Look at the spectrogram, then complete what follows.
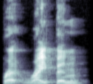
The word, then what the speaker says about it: Brett Rypien: And I believe Brett Rypien, that's how you pronounce his name, would slot in at quarterback.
